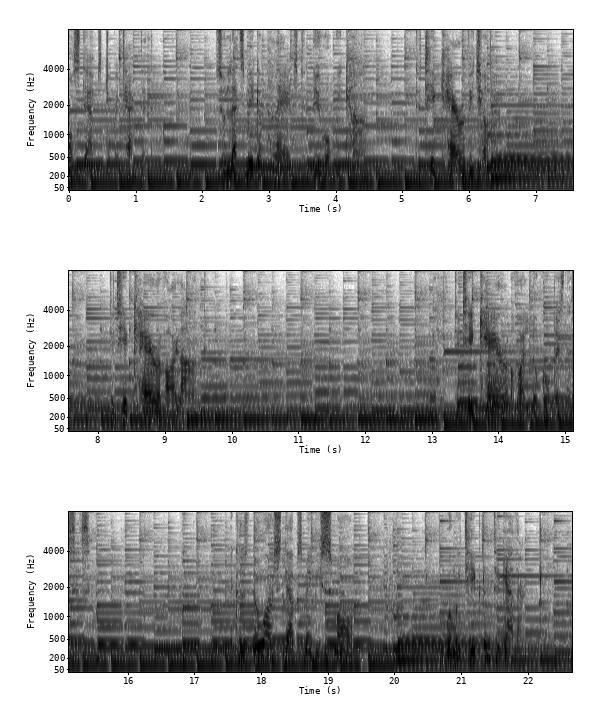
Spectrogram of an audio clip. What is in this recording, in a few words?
male english northern irish accent; discover northern ireland charter vide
